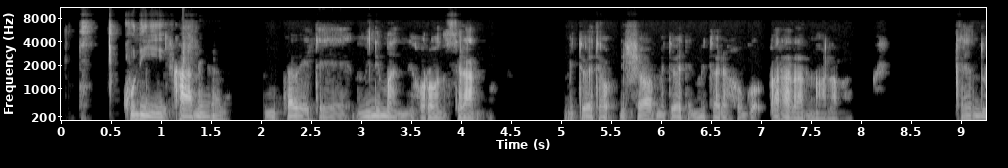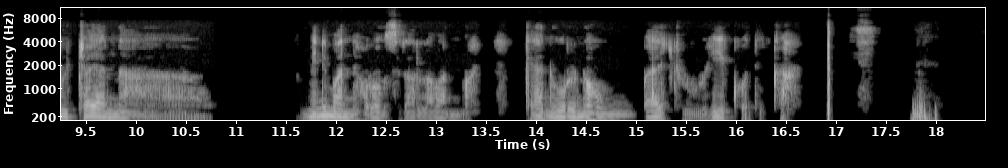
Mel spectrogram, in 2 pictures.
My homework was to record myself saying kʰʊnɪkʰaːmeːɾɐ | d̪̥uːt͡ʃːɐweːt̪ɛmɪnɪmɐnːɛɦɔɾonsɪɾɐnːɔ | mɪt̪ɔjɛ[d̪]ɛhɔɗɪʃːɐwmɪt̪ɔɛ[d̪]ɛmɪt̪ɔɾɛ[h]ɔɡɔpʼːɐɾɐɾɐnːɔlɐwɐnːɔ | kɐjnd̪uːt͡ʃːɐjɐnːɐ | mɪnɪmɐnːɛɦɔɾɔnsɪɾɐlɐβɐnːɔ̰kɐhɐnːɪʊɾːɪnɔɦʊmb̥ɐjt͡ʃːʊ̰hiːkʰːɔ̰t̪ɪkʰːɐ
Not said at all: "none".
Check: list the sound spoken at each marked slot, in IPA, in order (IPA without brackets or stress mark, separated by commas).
t̪, t̪, h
